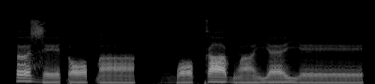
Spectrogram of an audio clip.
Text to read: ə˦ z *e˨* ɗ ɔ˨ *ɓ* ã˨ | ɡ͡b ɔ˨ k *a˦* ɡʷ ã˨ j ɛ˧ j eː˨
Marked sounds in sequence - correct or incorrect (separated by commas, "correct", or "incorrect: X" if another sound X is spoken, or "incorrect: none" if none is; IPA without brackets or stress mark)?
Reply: correct, correct, correct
